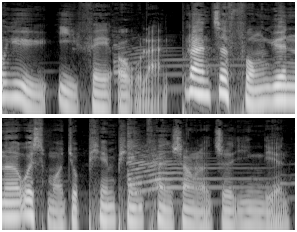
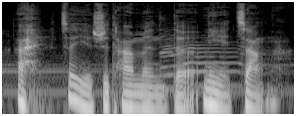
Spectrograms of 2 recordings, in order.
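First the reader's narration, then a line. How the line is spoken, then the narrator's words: Sighing. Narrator (Chinese): 贾雨村就感叹道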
